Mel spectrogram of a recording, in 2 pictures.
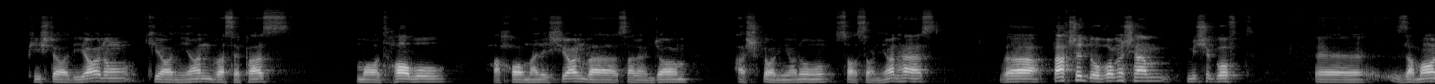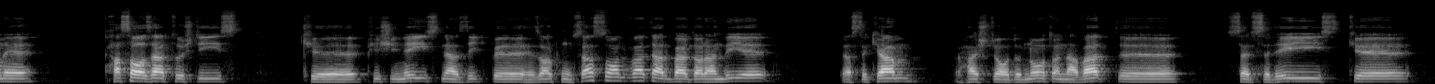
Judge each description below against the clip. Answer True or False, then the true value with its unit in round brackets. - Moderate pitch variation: True (3.1 semitones)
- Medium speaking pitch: False (130 Hz)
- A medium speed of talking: False (90 wpm)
